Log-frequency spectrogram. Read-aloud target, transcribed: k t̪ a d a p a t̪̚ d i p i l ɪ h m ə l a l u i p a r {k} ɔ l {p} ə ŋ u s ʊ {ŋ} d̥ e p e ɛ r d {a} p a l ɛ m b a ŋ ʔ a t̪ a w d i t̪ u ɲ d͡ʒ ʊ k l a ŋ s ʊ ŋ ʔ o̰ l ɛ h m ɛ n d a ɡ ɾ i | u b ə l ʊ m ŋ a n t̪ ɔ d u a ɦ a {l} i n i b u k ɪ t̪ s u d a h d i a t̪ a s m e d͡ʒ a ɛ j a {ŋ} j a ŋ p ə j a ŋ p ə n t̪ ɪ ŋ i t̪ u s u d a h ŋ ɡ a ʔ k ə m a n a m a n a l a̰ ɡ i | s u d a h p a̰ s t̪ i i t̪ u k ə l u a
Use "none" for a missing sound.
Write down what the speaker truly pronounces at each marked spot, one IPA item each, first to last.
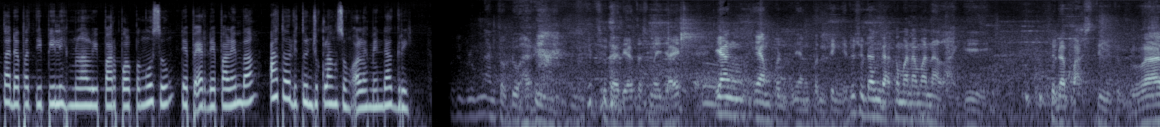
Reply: p, p, ŋ, e, ɾ, ŋ

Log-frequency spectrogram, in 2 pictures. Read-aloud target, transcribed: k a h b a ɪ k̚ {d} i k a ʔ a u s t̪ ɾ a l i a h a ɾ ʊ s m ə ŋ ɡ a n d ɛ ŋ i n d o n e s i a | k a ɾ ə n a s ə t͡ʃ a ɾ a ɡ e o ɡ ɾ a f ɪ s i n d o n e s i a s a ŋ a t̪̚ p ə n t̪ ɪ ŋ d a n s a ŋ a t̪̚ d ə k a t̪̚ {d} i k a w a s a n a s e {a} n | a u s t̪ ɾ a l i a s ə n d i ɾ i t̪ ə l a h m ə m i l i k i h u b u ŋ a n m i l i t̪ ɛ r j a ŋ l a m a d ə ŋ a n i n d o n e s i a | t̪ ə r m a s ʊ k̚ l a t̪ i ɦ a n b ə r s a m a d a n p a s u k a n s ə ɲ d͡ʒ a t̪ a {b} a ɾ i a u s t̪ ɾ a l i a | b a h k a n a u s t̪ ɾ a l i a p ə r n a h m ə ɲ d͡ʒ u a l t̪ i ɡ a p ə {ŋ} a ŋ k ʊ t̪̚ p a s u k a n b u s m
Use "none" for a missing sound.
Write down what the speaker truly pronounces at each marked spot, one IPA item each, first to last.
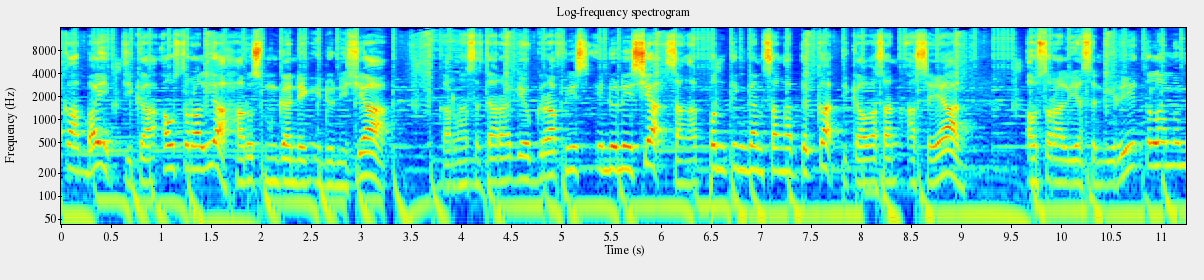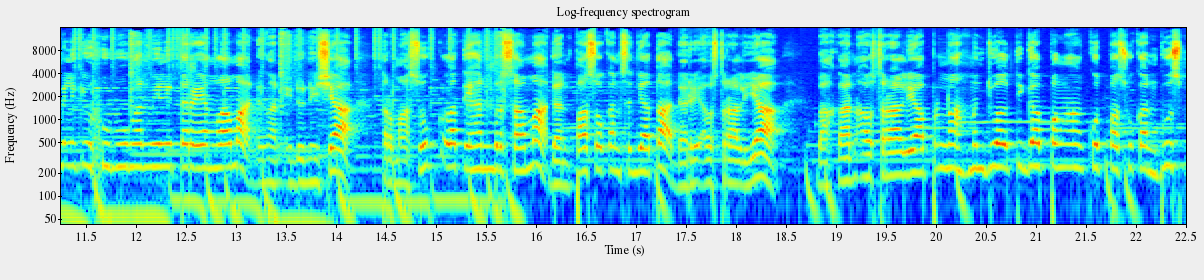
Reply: d͡ʒ, d, a, d, ŋ

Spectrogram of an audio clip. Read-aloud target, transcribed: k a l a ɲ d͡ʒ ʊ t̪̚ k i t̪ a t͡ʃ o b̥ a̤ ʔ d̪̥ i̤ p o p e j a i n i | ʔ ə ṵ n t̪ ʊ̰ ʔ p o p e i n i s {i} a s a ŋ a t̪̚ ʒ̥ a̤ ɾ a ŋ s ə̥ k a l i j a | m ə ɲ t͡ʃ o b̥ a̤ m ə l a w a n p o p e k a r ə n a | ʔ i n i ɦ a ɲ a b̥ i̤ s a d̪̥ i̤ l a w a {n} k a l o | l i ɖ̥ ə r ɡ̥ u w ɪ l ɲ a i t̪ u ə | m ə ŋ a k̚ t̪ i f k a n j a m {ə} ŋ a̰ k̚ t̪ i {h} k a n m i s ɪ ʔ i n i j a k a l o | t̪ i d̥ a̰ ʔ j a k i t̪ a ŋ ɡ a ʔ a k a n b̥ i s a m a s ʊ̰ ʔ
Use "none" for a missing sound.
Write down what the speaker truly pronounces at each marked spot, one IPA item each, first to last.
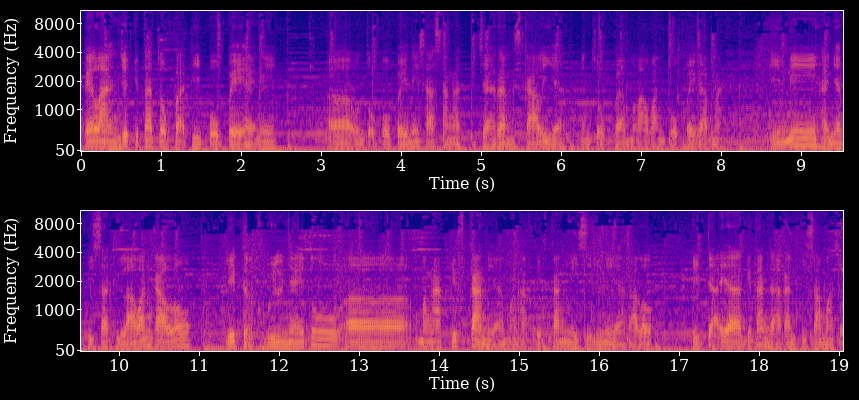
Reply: a, n, ə, f

